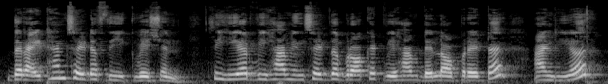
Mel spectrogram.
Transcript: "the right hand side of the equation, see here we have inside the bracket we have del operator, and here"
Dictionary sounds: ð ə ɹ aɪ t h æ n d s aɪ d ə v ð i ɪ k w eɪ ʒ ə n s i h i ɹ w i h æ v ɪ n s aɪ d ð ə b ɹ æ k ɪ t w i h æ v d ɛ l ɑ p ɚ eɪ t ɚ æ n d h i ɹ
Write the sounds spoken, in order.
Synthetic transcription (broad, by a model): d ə ɹ aɪ t h æ n d s aɪ d ə v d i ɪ k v eɪ ʃ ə n s i h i ɹ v i h æ v ɪ n s aɪ d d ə b ɹ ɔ k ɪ t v i h æ v d ɛ l ɑ p ɚ eɪ t ɚ æ n d h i ɹ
